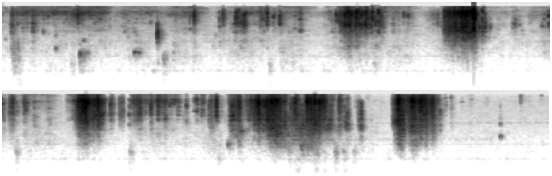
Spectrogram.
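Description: A clothes iron pushed over a thin translucent sheet of paper laid on a printed page, the paper rustling and crinkling in several short irregular bursts as the iron melts crayon into the page's border. Near the end the sheet is lifted off with a last rustle.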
